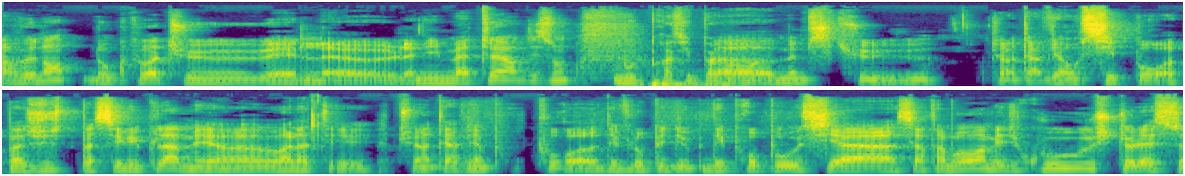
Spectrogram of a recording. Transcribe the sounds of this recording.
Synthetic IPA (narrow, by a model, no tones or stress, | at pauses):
ɛʁvənɑ̃t̪̚d̪ɔ̃kt̪wat̪ʰyɛ̰lø̰la̰nimat̪œʁd̪izɔ̃bupχɛ̃sipaømɛmsi̥t̪ʰy̰ | t̪yɛ̃t̪ɛʁvjɛ̃osipuʁø̰paʒyst̪̚paseleplamɛøvwa̰lat̪ɛ̰t̪ʰyɛ̃t̪ɛʁvjɛ̃pʰupʰuʁød̪evlɔped̪ed̪epχɔpoosiasɛʁt̪ɛ̃mɔmɑ̃mɛd̪ykuʒət̪əlɛs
